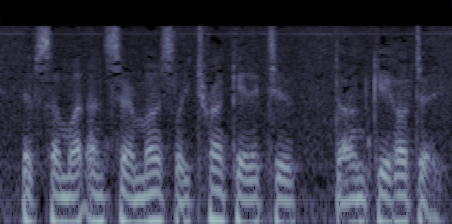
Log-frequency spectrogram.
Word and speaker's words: Don Quixote: Pronounced Don Quixote. – But you give a little key, hyphen, H-O. Okay.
